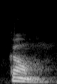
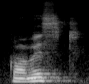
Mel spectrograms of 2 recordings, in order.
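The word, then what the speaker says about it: calm: ব্যতিক্রম আছে, যেমন আমার এল এম এর আগে একটা এ আছে ভাওয়েল, এই জন্য এই এলের উচ্চারণ হয় না। কাম, ফিল্ম, বাম, হাম, কমেস্ট, কোয়াম।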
